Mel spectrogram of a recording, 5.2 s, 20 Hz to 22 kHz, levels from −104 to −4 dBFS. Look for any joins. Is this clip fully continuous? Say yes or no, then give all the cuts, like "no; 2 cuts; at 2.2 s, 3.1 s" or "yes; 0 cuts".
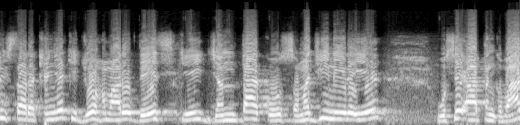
yes; 0 cuts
